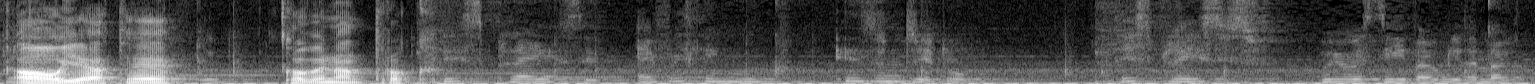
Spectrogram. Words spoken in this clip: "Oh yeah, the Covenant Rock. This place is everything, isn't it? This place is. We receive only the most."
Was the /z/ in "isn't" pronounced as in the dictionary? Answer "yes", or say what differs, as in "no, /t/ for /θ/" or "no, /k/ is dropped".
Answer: yes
